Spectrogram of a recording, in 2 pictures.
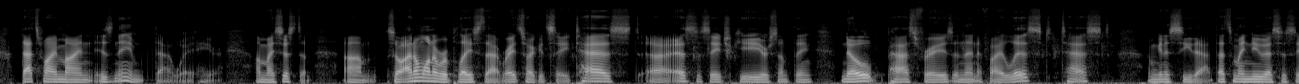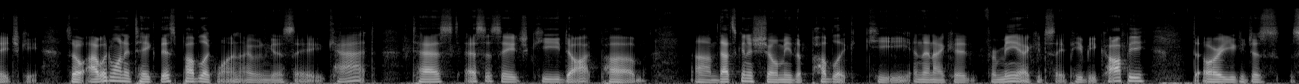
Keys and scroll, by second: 5.0-11.4 typing, 15.8-18.4 typing, 20.1 Return, 21.0 Up, 21.8-23.2 typing.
